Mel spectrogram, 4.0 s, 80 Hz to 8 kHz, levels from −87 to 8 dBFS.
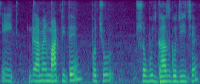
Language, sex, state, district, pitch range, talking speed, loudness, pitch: Bengali, male, Jharkhand, Jamtara, 185-200 Hz, 120 wpm, -21 LUFS, 195 Hz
